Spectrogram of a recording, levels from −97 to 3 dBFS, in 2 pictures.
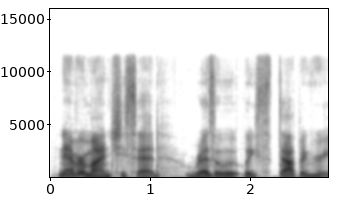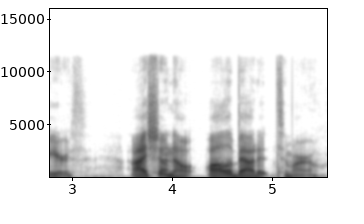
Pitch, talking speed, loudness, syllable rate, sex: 210 Hz, 175 wpm, -20 LUFS, 5.2 syllables/s, female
